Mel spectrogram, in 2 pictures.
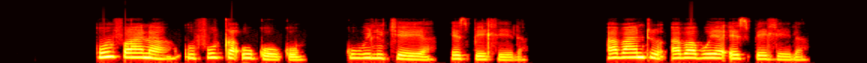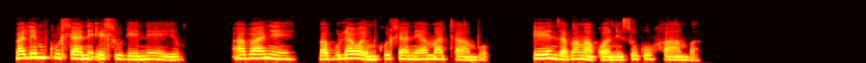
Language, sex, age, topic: North Ndebele, female, 18-24, health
